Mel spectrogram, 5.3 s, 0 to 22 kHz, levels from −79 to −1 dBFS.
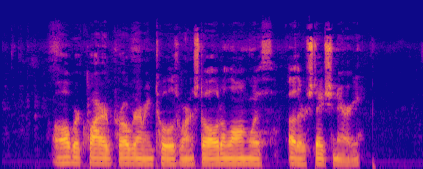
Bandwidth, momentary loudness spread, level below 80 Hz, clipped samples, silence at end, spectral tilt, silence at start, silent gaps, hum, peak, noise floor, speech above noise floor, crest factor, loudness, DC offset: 14 kHz; 8 LU; -46 dBFS; under 0.1%; 0.6 s; -4 dB/octave; 0.65 s; none; none; 0 dBFS; -58 dBFS; 41 dB; 18 dB; -18 LUFS; under 0.1%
